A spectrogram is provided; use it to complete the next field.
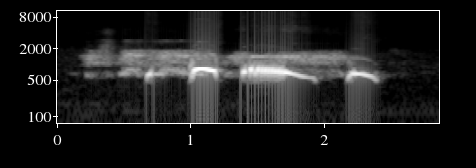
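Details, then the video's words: Female spotted dove cooing to stimulate males. One phrase: soft lead-in notes, a loud arched coo, a buzzy stuttering trill that slides down, then a closing short coo. A faint, harsher drawn-out call sits underneath. "Tiếng cu mái kích trống"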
